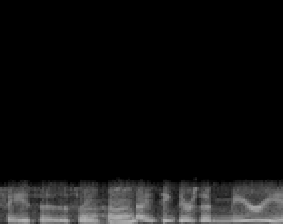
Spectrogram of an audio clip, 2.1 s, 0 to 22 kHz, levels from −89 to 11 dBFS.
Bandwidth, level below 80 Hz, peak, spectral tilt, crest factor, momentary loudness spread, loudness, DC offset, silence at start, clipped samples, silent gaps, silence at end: 4.3 kHz; -72 dBFS; -10 dBFS; -8 dB/octave; 14 dB; 3 LU; -26 LUFS; under 0.1%; 0 s; under 0.1%; none; 0 s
